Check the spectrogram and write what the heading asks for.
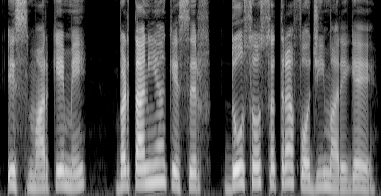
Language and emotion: Urdu, neutral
